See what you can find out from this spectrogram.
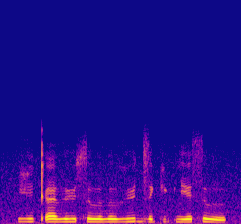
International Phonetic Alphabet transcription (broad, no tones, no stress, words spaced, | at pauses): ɣikʼæðy sɯ ðɯɣy d͡zekʲøklʲe sɯ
